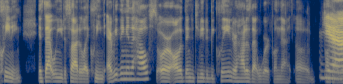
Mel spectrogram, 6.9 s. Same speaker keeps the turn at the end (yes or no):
no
